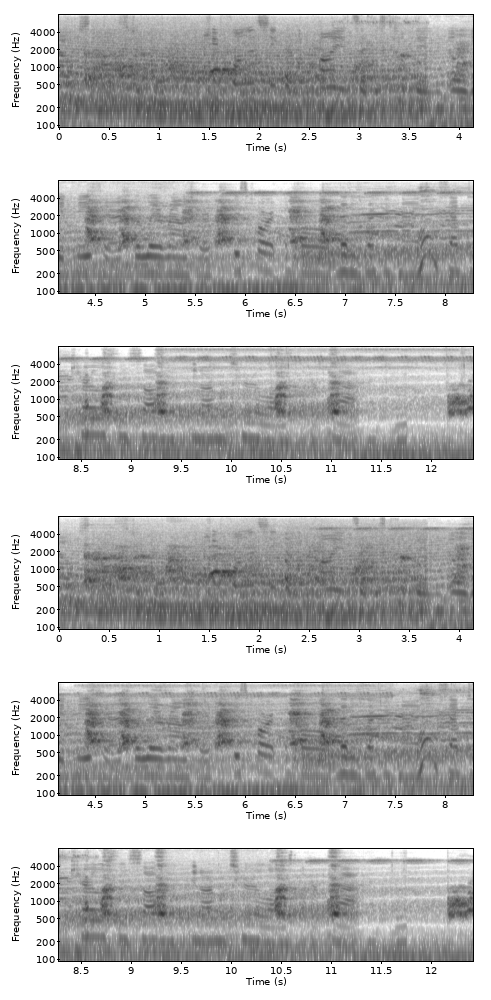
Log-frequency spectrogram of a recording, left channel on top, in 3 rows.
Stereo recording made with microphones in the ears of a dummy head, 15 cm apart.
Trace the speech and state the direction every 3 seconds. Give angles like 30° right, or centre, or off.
30° left, 10° right, 40° right, 50° right.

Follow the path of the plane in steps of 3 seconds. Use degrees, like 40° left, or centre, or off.
10° left, 40° right, 60° right, 70° right.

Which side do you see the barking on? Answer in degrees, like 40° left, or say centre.
40° right.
